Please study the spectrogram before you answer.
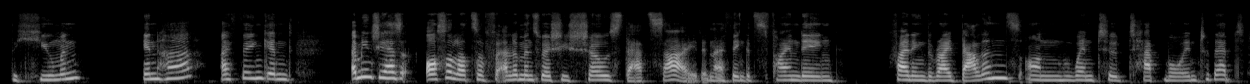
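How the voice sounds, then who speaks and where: A woman chatting casually as an interview guest, thoughtful and a little hesitant as she works out her answers. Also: mid-range voice. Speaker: voice actor, podcast guest. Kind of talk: casual reflective chat.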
